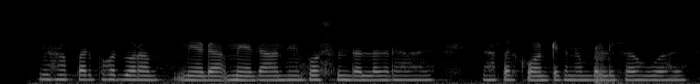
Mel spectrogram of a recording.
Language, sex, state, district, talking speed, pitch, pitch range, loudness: Hindi, female, Uttar Pradesh, Jalaun, 155 wpm, 205 Hz, 200-210 Hz, -42 LUFS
